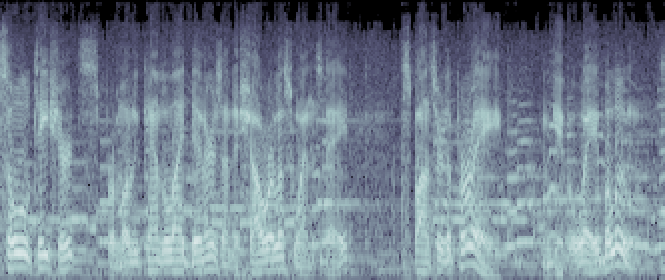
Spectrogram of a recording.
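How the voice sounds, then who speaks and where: A man narrating an old newsreel in a measured, formal announcing manner. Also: fairly low pitch, very animated, loud music behind the voice, poor audio.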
